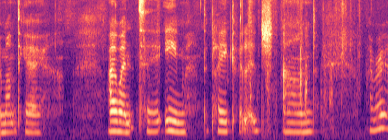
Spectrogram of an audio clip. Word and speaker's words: Eyam: I kept saying em, but then I heard someone say E, so I now feel weird.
